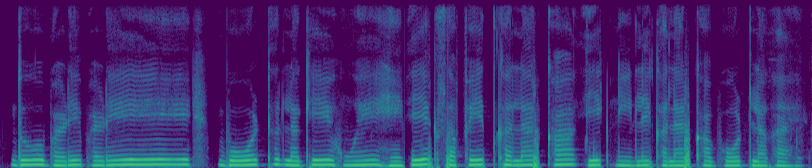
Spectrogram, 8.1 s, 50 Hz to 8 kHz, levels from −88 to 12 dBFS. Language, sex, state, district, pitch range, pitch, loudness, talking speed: Hindi, female, Maharashtra, Pune, 200-225 Hz, 215 Hz, -23 LUFS, 135 wpm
